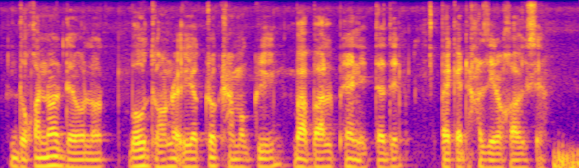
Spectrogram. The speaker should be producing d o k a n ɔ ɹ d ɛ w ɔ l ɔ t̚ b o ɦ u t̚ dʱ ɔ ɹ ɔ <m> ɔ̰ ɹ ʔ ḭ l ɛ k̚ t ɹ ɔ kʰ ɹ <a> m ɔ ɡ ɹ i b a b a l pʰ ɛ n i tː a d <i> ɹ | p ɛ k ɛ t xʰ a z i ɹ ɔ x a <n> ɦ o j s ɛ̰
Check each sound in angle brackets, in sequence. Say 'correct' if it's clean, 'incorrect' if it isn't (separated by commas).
incorrect, correct, correct, incorrect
